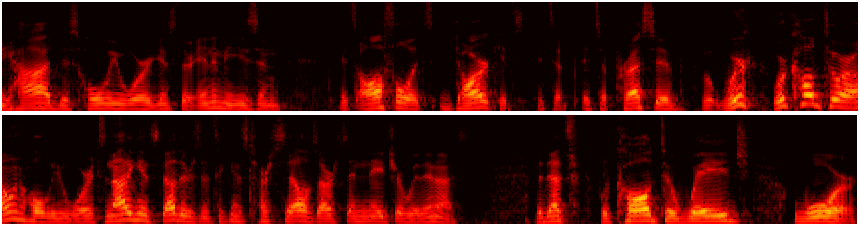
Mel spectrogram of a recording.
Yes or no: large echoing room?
yes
